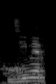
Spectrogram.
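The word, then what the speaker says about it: جيم: যেমন হা লম্বা হা জিমের পরে এটা হালকা হা আর গোল হা ভারী আওয়াজ হা কোনটা হচ্ছে আপনার শক্ত হবে কোনটা নরম হবে শক্ত কোনটা যেমন জিম জিমকে চাপ দিয়ে পড়তে হবে জি জি জিমকে চাপ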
